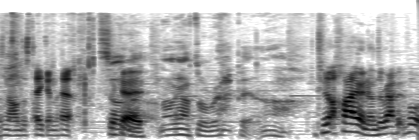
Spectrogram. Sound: groans

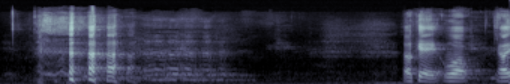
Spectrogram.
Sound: laughs; audience chuckles

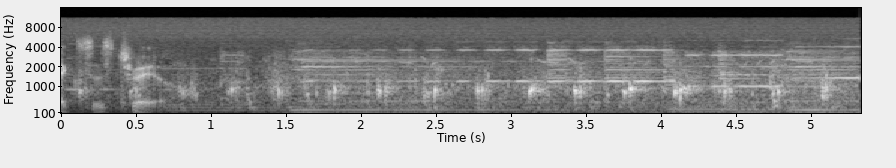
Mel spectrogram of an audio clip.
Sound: hooves clopping

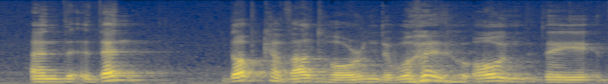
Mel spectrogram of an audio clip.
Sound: laughs

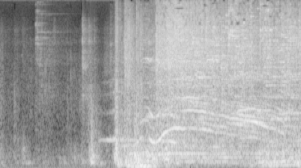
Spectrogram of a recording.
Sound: screaming

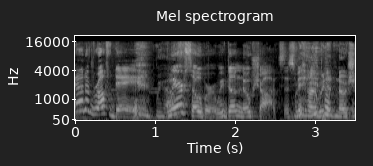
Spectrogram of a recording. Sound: laughs; laughs

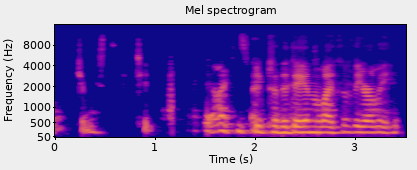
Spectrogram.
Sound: speaking faintly off mic

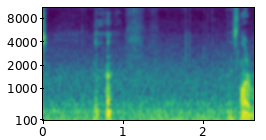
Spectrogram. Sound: host laughs

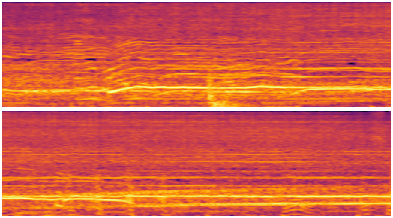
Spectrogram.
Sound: group cheering; someone laughing

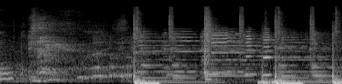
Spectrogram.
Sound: laughter

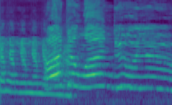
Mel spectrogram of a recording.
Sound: voiceover

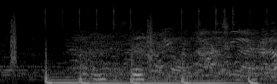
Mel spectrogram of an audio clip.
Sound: laughs

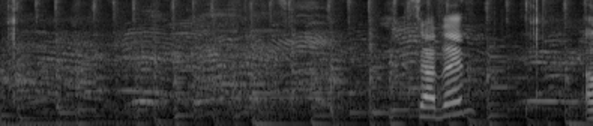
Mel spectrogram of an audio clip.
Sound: audience shouting numbers

